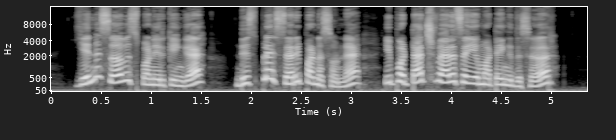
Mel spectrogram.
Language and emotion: Tamil, angry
